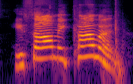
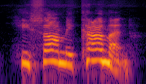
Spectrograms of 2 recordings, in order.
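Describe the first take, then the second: First: He saw me coming with "saw" pushed higher and louder; higher, louder retelling that leans on "saw"; emphatic repeat. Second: Said in the usual way. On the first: Shown as a demonstration.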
